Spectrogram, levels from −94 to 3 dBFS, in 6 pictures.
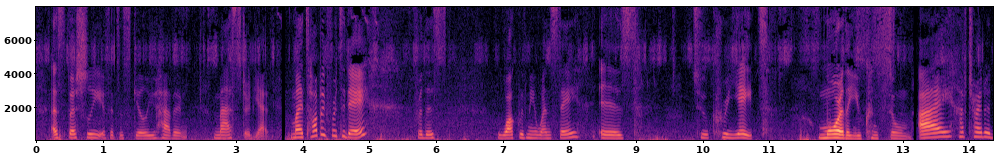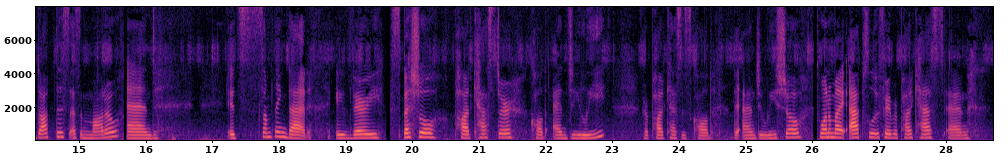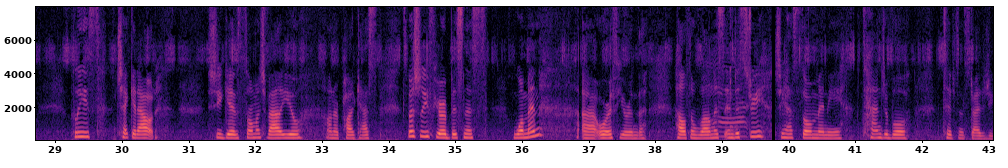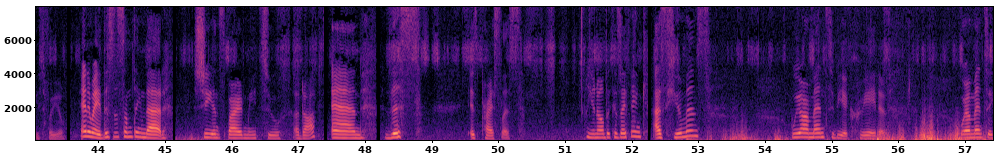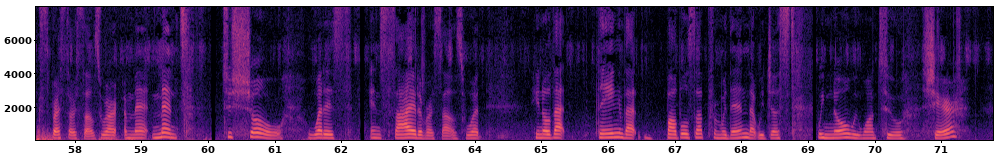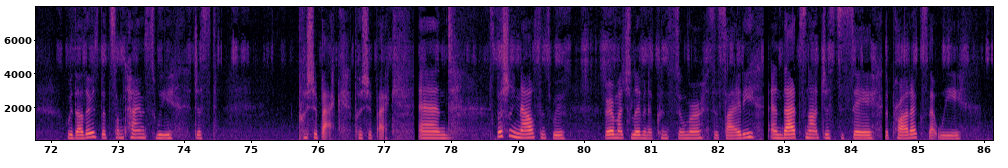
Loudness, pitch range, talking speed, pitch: -32 LUFS, 190-225 Hz, 140 wpm, 205 Hz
